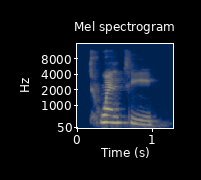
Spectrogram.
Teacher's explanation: The first syllable is accented.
